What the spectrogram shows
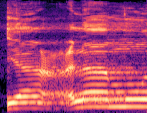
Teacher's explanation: Ya'lamu huruf ain sukun, tawassud dan jahar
